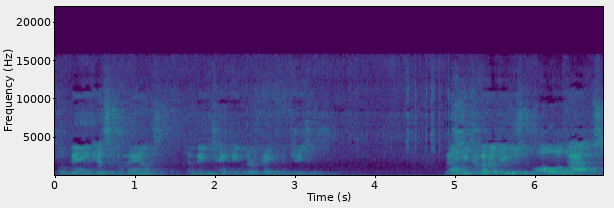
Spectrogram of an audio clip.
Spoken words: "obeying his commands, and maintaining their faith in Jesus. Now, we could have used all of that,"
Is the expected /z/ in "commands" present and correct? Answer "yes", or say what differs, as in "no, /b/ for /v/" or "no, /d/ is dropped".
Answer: yes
